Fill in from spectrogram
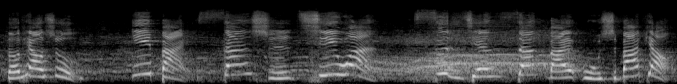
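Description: A woman's voice: very high-pitched, expressive, slow, background noise. A woman announcing results on stage, holding back giggles as she speaks. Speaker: announcer of fan election results. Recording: loud music and crowd behind. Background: music and crowd.

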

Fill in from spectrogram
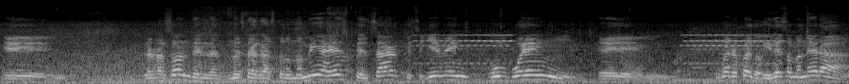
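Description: A middle-aged man with a Salvadoran accent hosting his YouTube channel outdoors in front of a restaurant, formal and full of greetings, with frequent "eh" pauses. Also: fairly high pitch, animated, over music. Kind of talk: on-the-street vlog presentation. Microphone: lapel mic. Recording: outdoor street noise, mic somewhat distant. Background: traffic and street noise.

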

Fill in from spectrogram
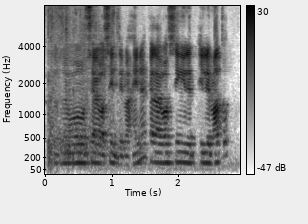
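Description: A man with a Spain Spanish accent giving excitable, swearing live commentary over his own gameplay, with bursts of frustration. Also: mid-range voice, rapid-fire, echoey room, noisy background. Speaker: gaming YouTuber.

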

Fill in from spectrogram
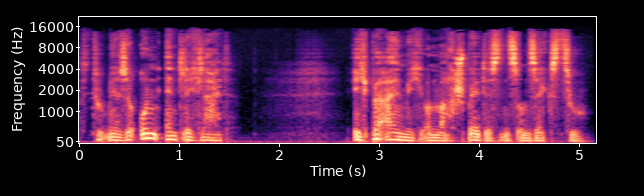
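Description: A caring wife and doctor, as a male reader puts her on, gentle and pleading. Her voice stays low and gravelly. It sounds husky rather than clear. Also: a little slow, heavily acted.

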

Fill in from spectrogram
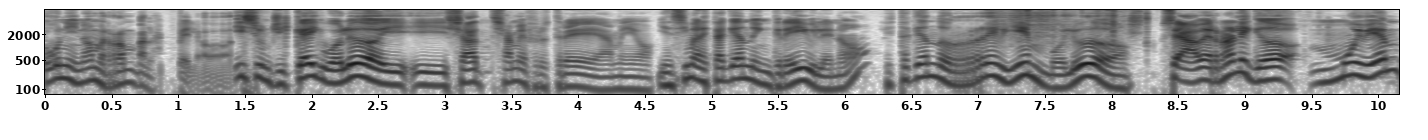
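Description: A young man with an Argentine accent, chatting casually and reacting on a stream, full of slang and asides to his chat. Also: mid-range voice. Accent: Argentine Spanish. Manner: slangy, animated, talks to chat.

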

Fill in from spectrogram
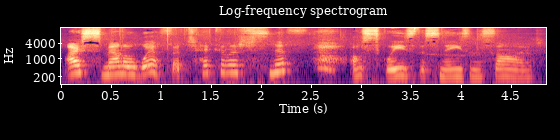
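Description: A woman voicing a gentle, worried male bear in a storybook reading, soft and slow. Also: a little high, expressive, voice pushed down, low-quality recording.

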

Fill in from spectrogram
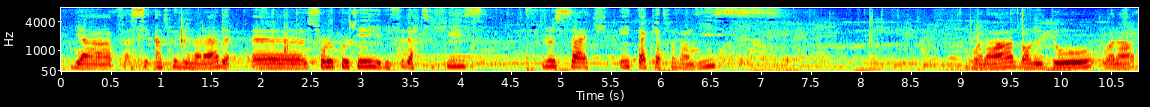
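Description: A woman vlogging casually from an indoor shop, gushing over each item and piling on superlatives, filming on a handheld phone. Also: mid-range voice. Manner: gushing, piles on superlatives and repeats "very, very". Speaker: merchandise vlogger. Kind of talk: casual shopping vlog. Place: indoor theme park shop. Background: shop background music.

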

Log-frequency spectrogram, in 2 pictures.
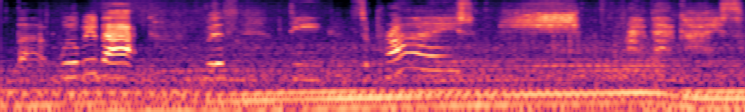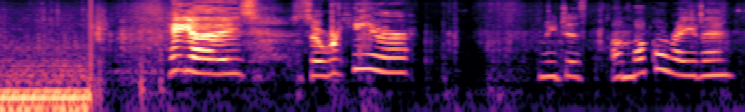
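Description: A young woman chatting excitedly to her viewers in a casual vlog, a little out of breath, filmed on a phone while walking outside. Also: high-pitched. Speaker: vlogger. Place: outdoors on a walk. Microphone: handheld phone camera. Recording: phone video with outdoor noise.

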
